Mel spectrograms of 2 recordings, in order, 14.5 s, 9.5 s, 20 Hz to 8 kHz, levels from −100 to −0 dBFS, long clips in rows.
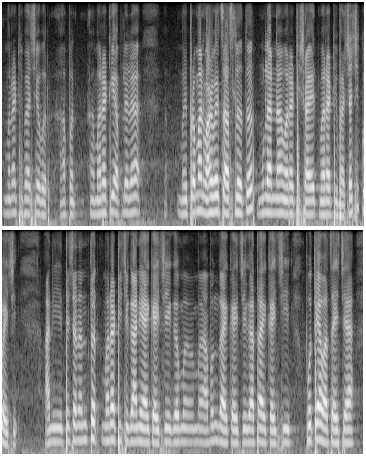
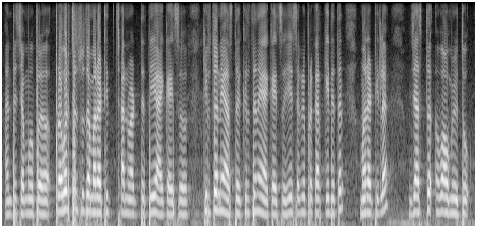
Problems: constant background noise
